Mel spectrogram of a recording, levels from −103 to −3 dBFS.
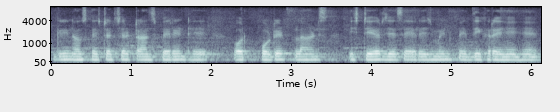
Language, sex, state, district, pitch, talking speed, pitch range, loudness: Hindi, male, Arunachal Pradesh, Lower Dibang Valley, 120 Hz, 145 wpm, 120-125 Hz, -17 LUFS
